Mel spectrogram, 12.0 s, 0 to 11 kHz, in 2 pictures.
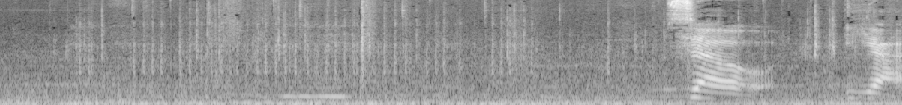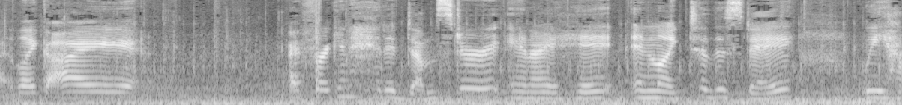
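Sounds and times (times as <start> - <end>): car engine rumble inside cabin: 0.0 - 12.0
brief low tone: 1.8 - 2.4.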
